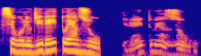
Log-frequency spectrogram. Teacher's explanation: With the dark L vocalizing.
